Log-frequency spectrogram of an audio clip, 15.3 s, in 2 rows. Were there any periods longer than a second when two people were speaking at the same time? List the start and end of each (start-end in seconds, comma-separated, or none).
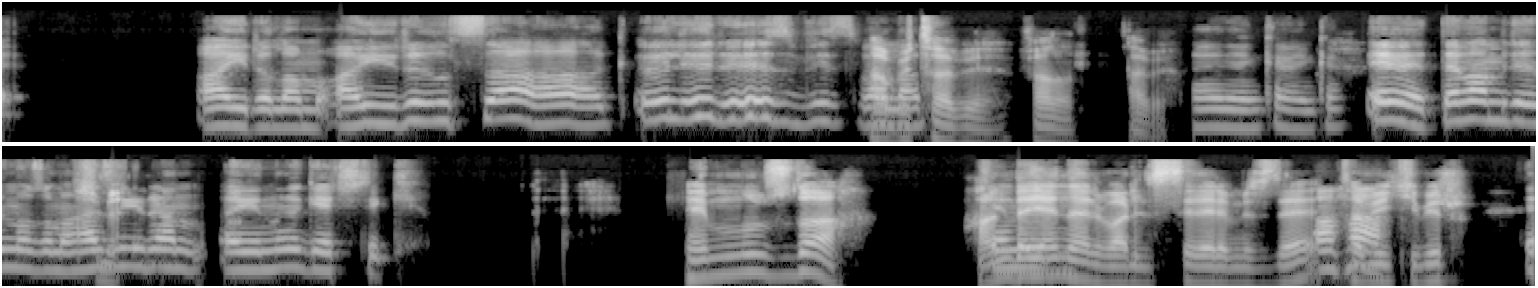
none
